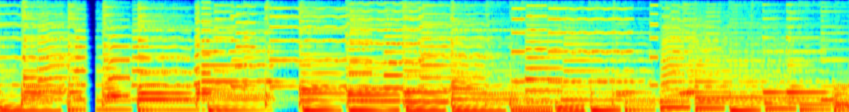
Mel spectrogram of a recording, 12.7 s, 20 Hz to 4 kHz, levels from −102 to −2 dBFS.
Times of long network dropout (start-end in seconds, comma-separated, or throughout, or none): 1.28-1.46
